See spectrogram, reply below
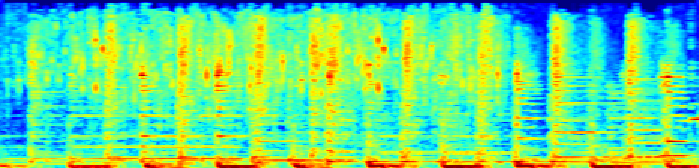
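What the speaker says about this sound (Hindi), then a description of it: "अब इसे नारियल के दूध में डालेंगे" Crushed kiwi juice being poured into coconut milk, with a continuous liquid pour heard under loud, steady rhythmic background music.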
